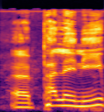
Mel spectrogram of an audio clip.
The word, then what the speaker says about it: Paleni: Paleni, we have to pronounce it the French way.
